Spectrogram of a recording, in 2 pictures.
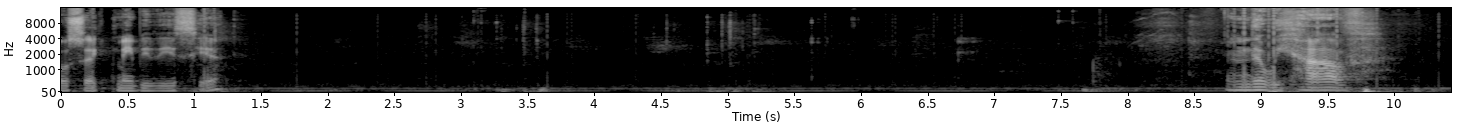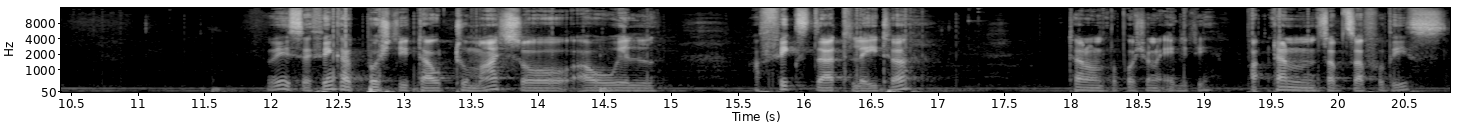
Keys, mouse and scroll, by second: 0.0 click, 1.0 g, 3.3 Tab, 7.8 click, 13.0 scroll up 1, 13.4 scroll down 1, 17.3 click.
